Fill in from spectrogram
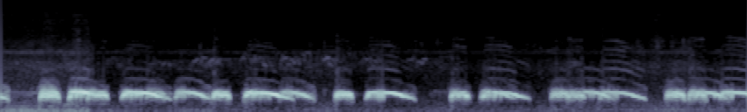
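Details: Spotted dove giving the 'tarik akar' call style: a long series of mellow, low coos, many ending in a falling slur, repeated almost without pause, with faint higher chirps from other birds.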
